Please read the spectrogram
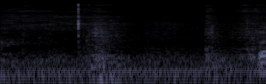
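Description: Steady low background hum with a single sharp click about half a second in.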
